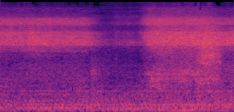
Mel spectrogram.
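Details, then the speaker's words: Vintage GMC motorhome, rear wheel spun by hand while jacked up during a brake and bearing check: a soft, even swish of light brake drag, which is expected at the rear. This wheel needs the most adjustment, and worn rear bearings are to be pulled. "The rear brake should drag, so this one needs the most adjustment."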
